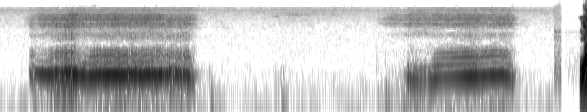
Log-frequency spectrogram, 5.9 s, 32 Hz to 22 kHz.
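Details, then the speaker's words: A sleeping cat gives loud snoring: two long, rumbling, buzzy breaths, each lasting one to two seconds, with a pause between them. "الشخير في القطط هل هو طبيعي القطط تعشق تنام وممكن تنام 16 ساعه في اليوم احيانا تسمعها تشاخر بصوت خفيف واحيانا بصوت عالي"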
